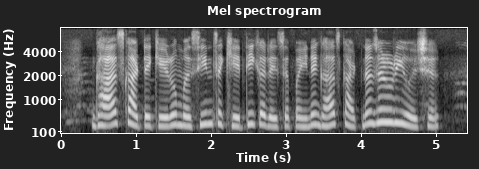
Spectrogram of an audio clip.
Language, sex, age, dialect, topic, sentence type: Maithili, female, 56-60, Angika, agriculture, statement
